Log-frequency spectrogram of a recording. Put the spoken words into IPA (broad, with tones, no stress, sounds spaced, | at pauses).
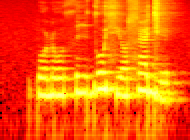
p o˨ ɳ o˨ θ i˨ d̪ o˦ sʲ ɒ˨ s æ˦ dʲ e˨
